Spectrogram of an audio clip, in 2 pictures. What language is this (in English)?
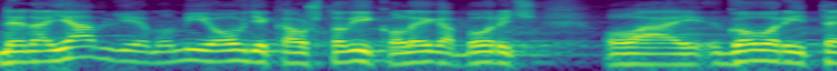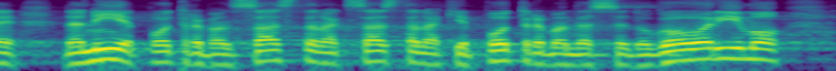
Croatian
